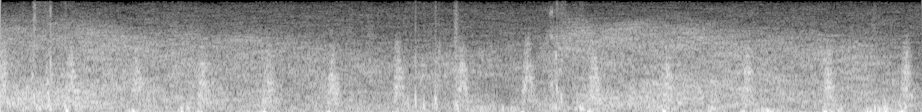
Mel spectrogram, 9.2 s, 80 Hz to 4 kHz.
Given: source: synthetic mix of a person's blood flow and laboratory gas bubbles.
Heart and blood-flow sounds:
Doppler ultrasound of blood flow; subclavian vein
0.19-0.27 s: bubbles
0.31-0.54 s: bubbles
0.60-0.73 s: bubbles
4.06-4.43 s: bubbles
4.53-4.61 s: bubbles
5.49-5.65 s: bubbles
5.73-5.89 s: bubbles
From the record:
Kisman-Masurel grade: 221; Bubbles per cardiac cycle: several, 3 to 8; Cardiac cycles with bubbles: 10 to 50%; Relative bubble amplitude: barely perceptible (0.100 to 0.250); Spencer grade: 2 (many but less than half of the cardiac periods contain bubble signals, singularly or in groups); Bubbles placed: anywhere in the cardiac cycle

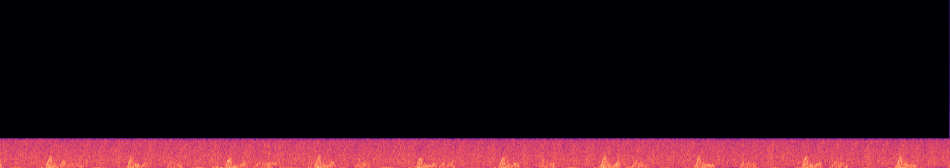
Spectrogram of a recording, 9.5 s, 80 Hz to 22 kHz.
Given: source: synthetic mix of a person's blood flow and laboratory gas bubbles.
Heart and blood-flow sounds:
Doppler ultrasound of blood flow; precordium
2.10-2.22 s: bubbles
2.66-2.84 s: bubbles
From the record:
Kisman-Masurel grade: 122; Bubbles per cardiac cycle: 1 to 2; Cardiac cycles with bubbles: 10 to 50%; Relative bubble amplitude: moderate (0.250 to 0.450); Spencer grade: 2 (many but less than half of the cardiac periods contain bubble signals, singularly or in groups); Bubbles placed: anywhere in the cardiac cycle

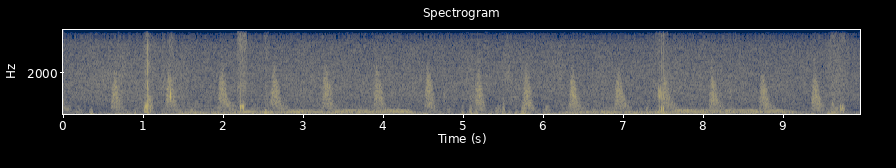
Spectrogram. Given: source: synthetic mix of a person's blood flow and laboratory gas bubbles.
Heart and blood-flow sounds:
Doppler ultrasound of blood flow; subclavian vein
0.99-1.15 s: bubbles
1.31-1.39 s: bubbles
2.18-2.29 s: bubbles
2.51-2.58 s: bubbles
7.41-7.56 s: bubbles
9.59-9.79 s: bubbles
From the record:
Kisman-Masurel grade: 123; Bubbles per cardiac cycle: 1 to 2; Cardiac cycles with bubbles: 10 to 50%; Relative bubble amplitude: loud (0.450 to 0.775); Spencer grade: 2 (many but less than half of the cardiac periods contain bubble signals, singularly or in groups); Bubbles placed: anywhere in the cardiac cycle

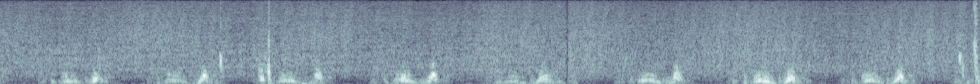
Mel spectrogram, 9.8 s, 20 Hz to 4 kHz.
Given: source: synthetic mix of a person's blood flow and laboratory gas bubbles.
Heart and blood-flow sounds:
Doppler ultrasound of blood flow; precordium
2.19-2.26 s: bubbles
2.58-2.74 s: bubbles
4.00-4.13 s: bubbles
9.57-9.68 s: bubbles
9.73-9.81 s: bubbles
From the record:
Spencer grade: 2 (many but less than half of the cardiac periods contain bubble signals, singularly or in groups); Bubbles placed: only in the low amplitude regions of the cardiac cycle

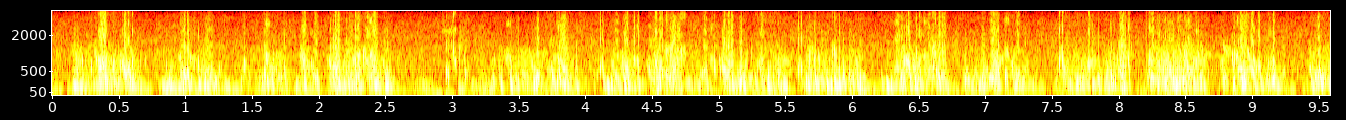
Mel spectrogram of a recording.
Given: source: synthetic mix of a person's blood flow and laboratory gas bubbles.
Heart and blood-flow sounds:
Doppler ultrasound of blood flow; precordium
0.12-0.74 s: bubbles
0.79-1.28 s: bubbles
1.40-1.80 s: bubbles
1.84-2.58 s: bubbles
2.92-3.14 s: bubbles
3.27-3.98 s: bubbles
4.06-4.77 s: bubbles
4.83-6.15 s: bubbles
6.17-6.74 s: bubbles
6.81-7.36 s: bubbles
7.51-8.11 s: bubbles
8.19-8.70 s: bubbles
8.74-9.25 s: bubbles
9.39-9.59 s: bubbles
From the record:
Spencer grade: 4 (maximum detectable bubble signal sounding continuously throughout systole and diastole of every cardiac period, and overriding the amplitude of the normal cardiac signals); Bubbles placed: anywhere in the cardiac cycle

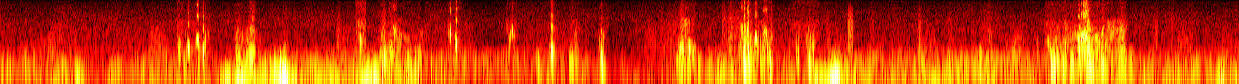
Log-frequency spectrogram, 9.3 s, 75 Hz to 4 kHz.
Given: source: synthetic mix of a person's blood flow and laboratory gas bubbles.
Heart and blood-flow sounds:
Doppler ultrasound of blood flow; subclavian vein
1.32-1.57 s: bubbles
1.76-1.93 s: bubbles
2.66-2.75 s: bubbles
2.83-3.20 s: bubbles
3.35-3.46 s: bubbles
3.79-3.88 s: bubbles
4.11-4.18 s: bubbles
4.26-4.35 s: bubbles
4.48-4.56 s: bubbles
5.05-5.23 s: bubbles
5.52-5.81 s: bubbles
5.94-6.15 s: bubbles
7.83-8.46 s: bubbles
From the record:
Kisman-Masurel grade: 222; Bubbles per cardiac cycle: several, 3 to 8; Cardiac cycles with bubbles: 10 to 50%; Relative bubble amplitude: moderate (0.250 to 0.450); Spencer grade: 2 (many but less than half of the cardiac periods contain bubble signals, singularly or in groups); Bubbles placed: anywhere in the cardiac cycle

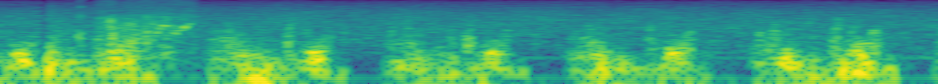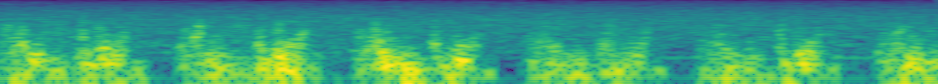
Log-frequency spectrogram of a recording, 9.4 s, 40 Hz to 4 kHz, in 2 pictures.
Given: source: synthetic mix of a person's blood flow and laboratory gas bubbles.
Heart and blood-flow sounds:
Doppler ultrasound of blood flow; precordium
0.38-0.43 s: bubbles
0.47-0.99 s: bubbles
From the record:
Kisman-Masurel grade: 212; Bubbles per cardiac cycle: several, 3 to 8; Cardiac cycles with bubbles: 1 to 10%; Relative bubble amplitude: moderate (0.250 to 0.450); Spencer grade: 1 (occasional bubble signal discernible with the cardiac motion signal, with majority of cardiac periods free of bubbles); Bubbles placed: only in the low amplitude regions of the cardiac cycle

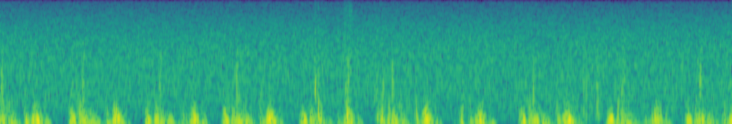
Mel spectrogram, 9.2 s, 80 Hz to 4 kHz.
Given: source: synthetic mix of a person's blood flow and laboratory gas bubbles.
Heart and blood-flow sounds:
Doppler ultrasound of blood flow; precordium
3.91-4.06 s: bubbles
4.29-4.42 s: bubbles
4.67-4.83 s: bubbles
From the record:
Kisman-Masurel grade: 223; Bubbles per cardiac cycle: several, 3 to 8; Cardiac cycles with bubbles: 10 to 50%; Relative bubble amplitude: loud (0.450 to 0.775); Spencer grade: 2 (many but less than half of the cardiac periods contain bubble signals, singularly or in groups); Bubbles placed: only in the low amplitude regions of the cardiac cycle

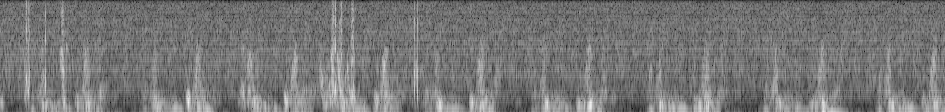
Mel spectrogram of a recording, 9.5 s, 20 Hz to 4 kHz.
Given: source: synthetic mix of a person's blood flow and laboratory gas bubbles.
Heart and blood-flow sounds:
Doppler ultrasound of blood flow; precordium
0.00-0.05 s: bubbles
0.22-0.33 s: bubbles
0.42-0.50 s: bubbles
0.59-0.70 s: bubbles
0.98-1.05 s: bubbles
2.40-2.61 s: bubbles
3.19-3.60 s: bubbles
4.12-4.22 s: bubbles
From the record:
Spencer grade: 2 (many but less than half of the cardiac periods contain bubble signals, singularly or in groups); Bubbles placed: only in the low amplitude regions of the cardiac cycle

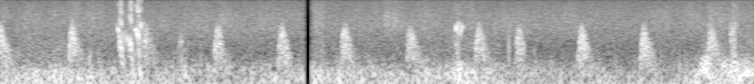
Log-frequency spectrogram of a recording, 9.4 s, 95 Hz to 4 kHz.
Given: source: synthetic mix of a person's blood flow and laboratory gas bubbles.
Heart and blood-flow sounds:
Doppler ultrasound of blood flow; subclavian vein
1.10-1.16 s: bubbles
1.44-1.81 s: bubbles
2.22-2.37 s: bubbles
5.67-5.84 s: bubbles
9.11-9.24 s: bubbles
From the record:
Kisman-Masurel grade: 123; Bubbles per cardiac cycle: 1 to 2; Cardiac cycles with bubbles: 10 to 50%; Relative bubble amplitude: loud (0.450 to 0.775); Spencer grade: 2 (many but less than half of the cardiac periods contain bubble signals, singularly or in groups); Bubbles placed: anywhere in the cardiac cycle

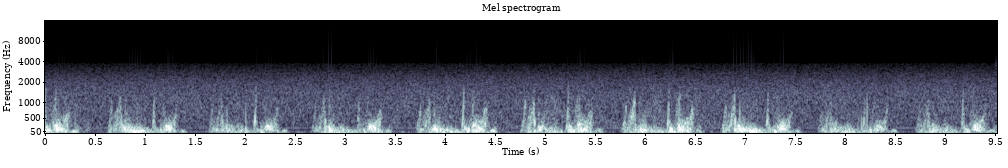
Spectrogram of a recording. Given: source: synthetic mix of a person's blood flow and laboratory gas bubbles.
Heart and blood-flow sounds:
Doppler ultrasound of blood flow; precordium
no bubbles
From the record:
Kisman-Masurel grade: 000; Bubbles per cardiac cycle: 0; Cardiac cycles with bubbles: 0%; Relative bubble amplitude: no bubbles discernible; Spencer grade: 0 (complete lack of bubble signals)

